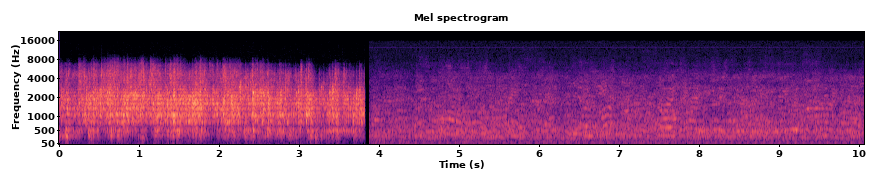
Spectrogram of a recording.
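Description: Audience applauding for about four seconds, cut off suddenly. Then a quieter murmur of audience chatter in a large room.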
